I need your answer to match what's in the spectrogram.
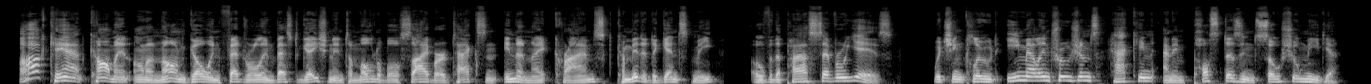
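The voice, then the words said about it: Put-on standard American accent. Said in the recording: “I don't know what he sounds like, so I'll just do a standard American accent at this point.”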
